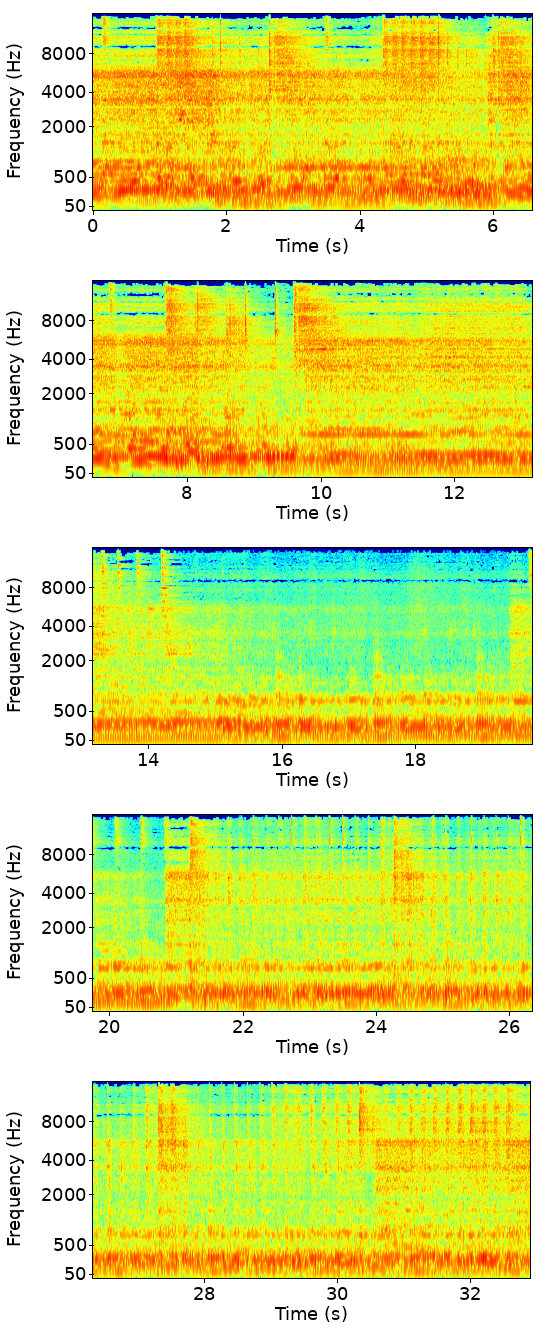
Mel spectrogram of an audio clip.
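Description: A hard rock band playing live: distorted electric guitar, bass and drum kit through a loud PA. For about ten seconds midway the cymbals and drums fall away under a held low note, then the full band comes back in.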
